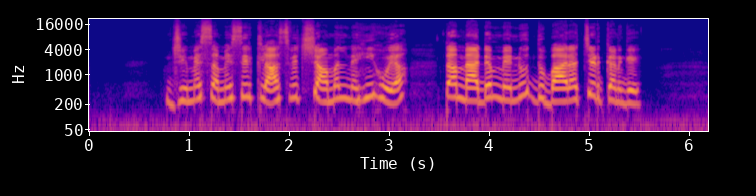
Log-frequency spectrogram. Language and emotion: Punjabi, fearful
